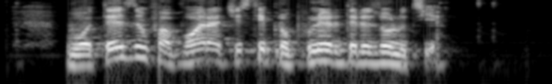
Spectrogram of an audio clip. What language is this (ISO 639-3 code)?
ron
